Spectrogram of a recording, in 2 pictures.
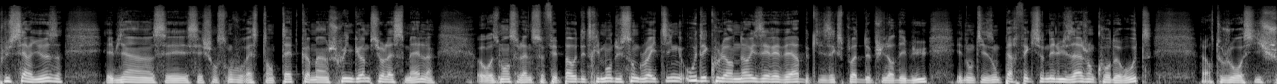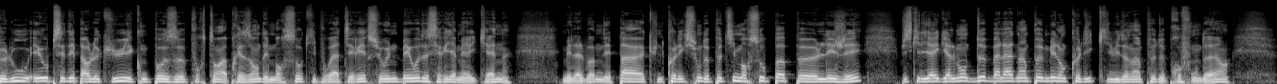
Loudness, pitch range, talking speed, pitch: -14 LUFS, 105-140 Hz, 235 wpm, 125 Hz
